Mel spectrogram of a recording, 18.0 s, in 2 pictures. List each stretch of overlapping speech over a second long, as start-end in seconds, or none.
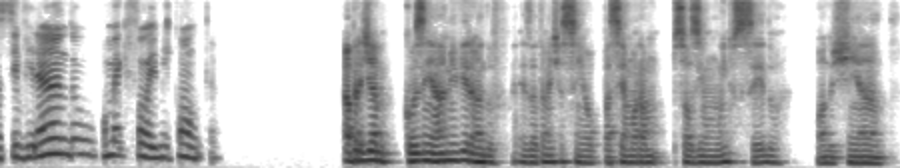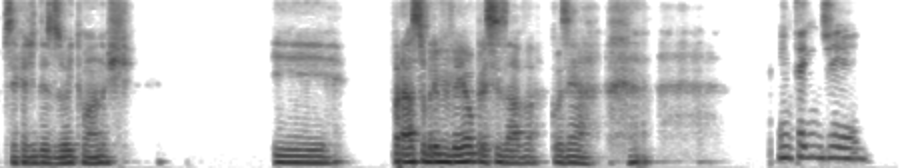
none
